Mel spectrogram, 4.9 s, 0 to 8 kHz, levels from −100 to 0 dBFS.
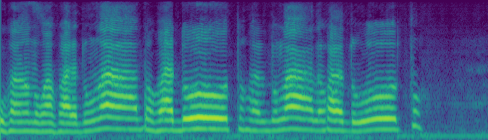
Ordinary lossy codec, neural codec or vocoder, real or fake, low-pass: none; codec, 16 kHz, 4 kbps, FreqCodec, smaller model; fake; none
